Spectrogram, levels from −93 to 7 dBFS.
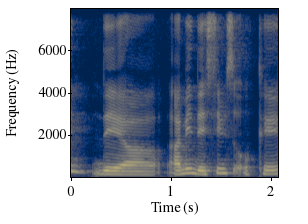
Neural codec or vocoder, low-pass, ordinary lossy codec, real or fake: none; none; none; real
